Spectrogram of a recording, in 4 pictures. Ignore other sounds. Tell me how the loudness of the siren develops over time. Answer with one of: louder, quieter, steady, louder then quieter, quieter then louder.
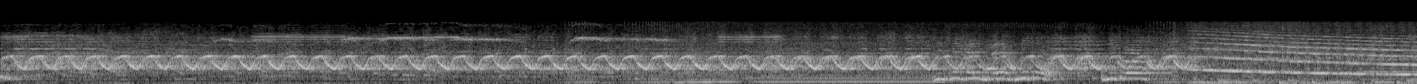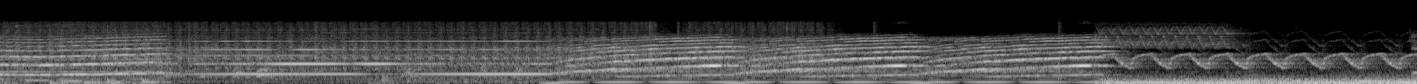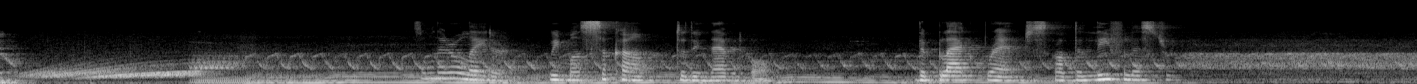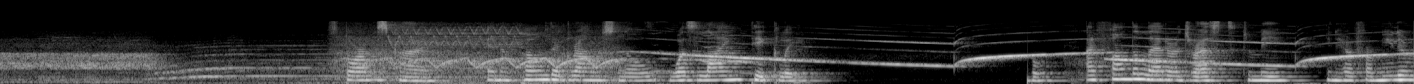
quieter then louder.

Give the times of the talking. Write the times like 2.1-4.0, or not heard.
32.5-36.1, 37.5-40.1, 45.9-50.5, 52.8-56.6.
